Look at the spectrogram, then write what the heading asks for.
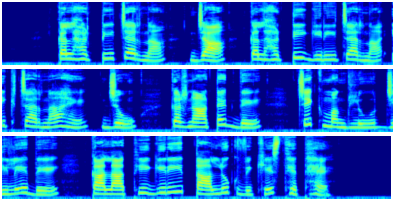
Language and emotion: Punjabi, neutral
